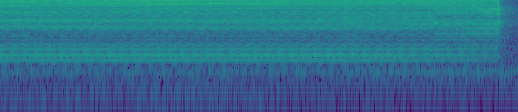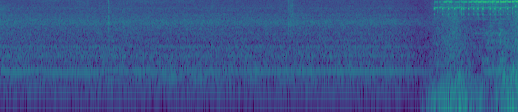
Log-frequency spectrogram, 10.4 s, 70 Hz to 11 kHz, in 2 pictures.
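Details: AC TIG welding aluminium S13 catch cans on square wave at 95 Hz with adjusted settings: steady, even buzz for five seconds, quiet, then restarting near the end; normal, smooth, stable AC arc.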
